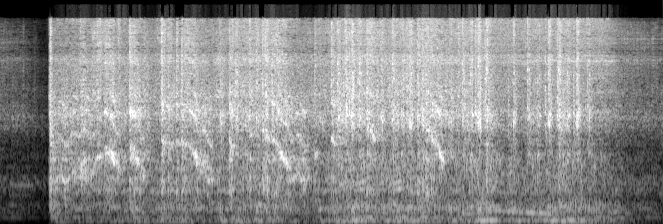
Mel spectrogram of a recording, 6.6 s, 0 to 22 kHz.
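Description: A 1968 Dodge wagon engine, neglected for 25 years, catches and starts up, then runs roughly with a loud, uneven sputtering rumble and raspy exhaust.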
